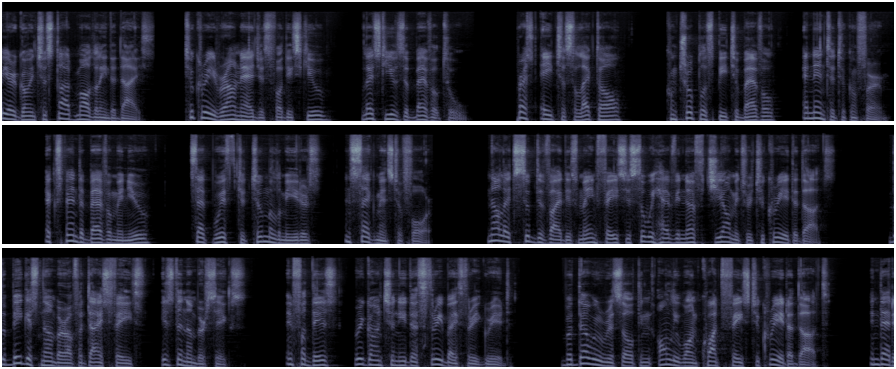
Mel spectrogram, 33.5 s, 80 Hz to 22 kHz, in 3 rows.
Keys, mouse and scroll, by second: 5.2 1, 6.4 a, 8.3 ctrl+b, 10.0 KP_Enter, 11.7 click, 13.0 click.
